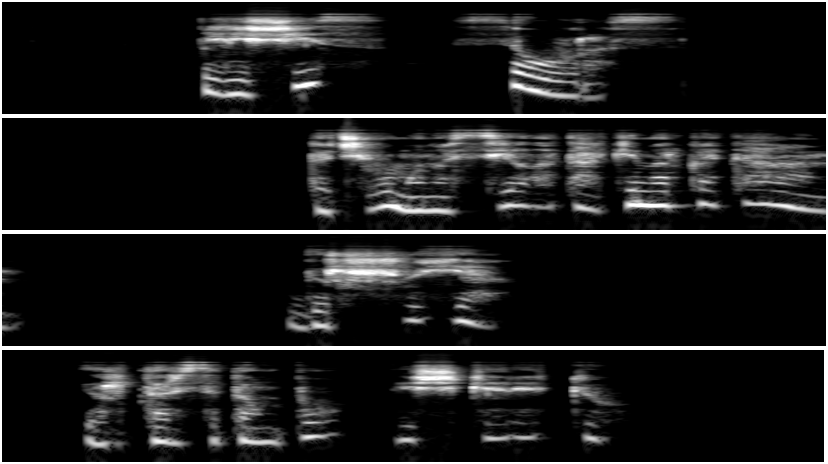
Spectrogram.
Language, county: Lithuanian, Vilnius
